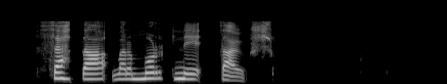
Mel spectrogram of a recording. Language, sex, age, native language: Icelandic, female, 8, Icelandic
